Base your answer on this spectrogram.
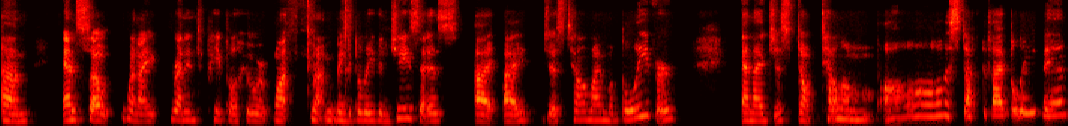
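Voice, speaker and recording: Her fairly high, somewhat breathy voice carries a dark, mellow tone. The woman speaks at a moderate pace with lively intonation. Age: 70s. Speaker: circle participant sharing. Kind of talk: casual sharing in group video call. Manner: halting, many fillers.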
